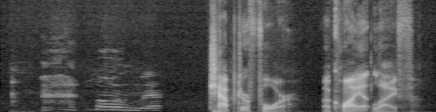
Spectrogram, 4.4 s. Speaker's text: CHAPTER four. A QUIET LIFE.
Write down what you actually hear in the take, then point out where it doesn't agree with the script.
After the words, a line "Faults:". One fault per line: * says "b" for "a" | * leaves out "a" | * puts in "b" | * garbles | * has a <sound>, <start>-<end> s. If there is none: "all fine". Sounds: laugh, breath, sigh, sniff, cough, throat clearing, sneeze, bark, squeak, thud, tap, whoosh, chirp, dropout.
CHAPTER four. A QUIET LIFE.
Faults:
* has a laugh, 0.1-1.6 s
